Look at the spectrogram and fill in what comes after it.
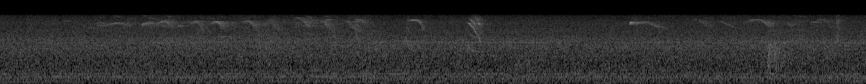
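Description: Blue-grey tanagers giving thin, high chirps: short down-slurred notes in quick runs, heaviest in the first few seconds and again about two-thirds of the way through, over a steady outdoor hiss.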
